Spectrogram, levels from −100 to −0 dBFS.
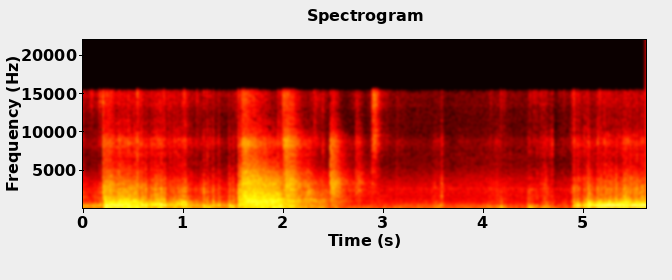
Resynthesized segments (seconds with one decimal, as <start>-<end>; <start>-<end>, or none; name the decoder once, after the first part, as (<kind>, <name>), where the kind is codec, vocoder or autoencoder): none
